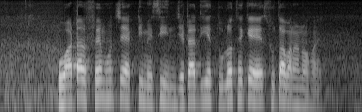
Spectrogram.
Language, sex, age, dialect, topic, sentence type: Bengali, male, 25-30, Jharkhandi, agriculture, statement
